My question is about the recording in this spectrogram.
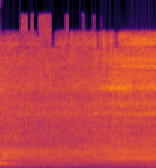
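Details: Jehmco diaphragm air pump for fishroom central air system, PVC piping, no air lines yet, maximum output through diffuser silencer: soft steady airy hiss with faint even hum, no rattle; running quietly and normally.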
